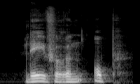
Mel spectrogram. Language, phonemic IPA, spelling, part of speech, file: Dutch, /ˈlevərə(n) ˈɔp/, leveren op, verb, Nl-leveren op.ogg
- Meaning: inflection of opleveren: 1. plural present indicative 2. plural present subjunctive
